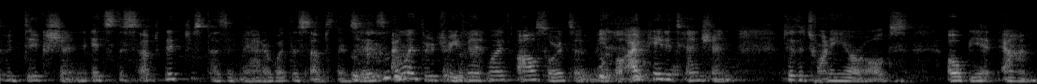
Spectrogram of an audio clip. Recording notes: A very close friend of The Bubble Hour was asked to share her story at a 12-Step recovery meeting so we asked her to record it.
